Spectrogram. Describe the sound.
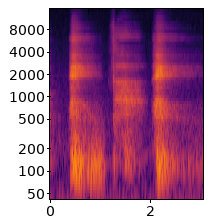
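A person breathes in and out as a demonstration: three slow, audible breaths follow one another, an inhale and exhale pattern with airy, hissing texture, fairly loud, with no talking.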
